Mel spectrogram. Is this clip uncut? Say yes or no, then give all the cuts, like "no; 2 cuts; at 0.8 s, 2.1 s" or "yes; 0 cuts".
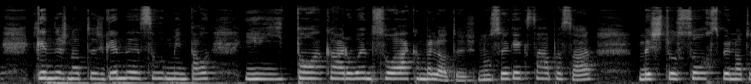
yes; 0 cuts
